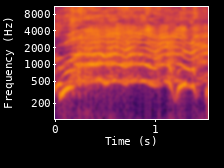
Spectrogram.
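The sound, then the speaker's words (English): A person in a film scene screams loudly, one sustained high-pitched shriek lasting over a second with a wavering pitch, heard on its own with no talking. “Like how you would picture when someone's screaming.”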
